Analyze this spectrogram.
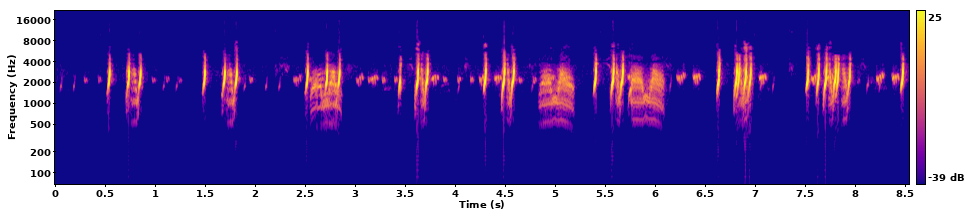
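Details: Common quail heard in the morning, Pakistan: a dense run of sharp whistled double and triple notes mixed with softer short chirps and a few rougher buzzy bursts.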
